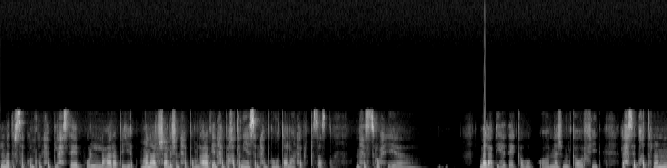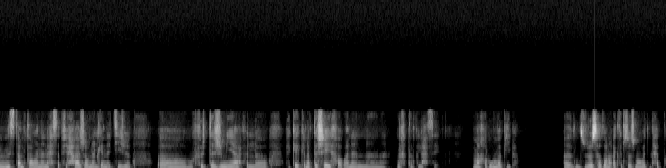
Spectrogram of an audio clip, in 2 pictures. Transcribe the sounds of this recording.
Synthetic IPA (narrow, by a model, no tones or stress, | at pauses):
ɪlmad̪ɾˤɑsakʊnt̪nħɪbːɪlʔaħsɛːbwɪlʕɑɾˤɑbɪjːa̰mænəʕɾɑfʃʕalɛːʃnħɪbːhʊmɪlʕɑɾˤɑbɪjːanħɪbːxɑt̪ˤɑɾˤnjɛːsəɾnħɪbːlmʊt̪ˤɑːlɑʕnħɪbːɪlqɨ̥sˤɑːsˤ | nħɪsːɾuːħi | mælʕabiɦæðɛːkæwnæʒːɪmnkæwːɪɾfḭː | ɪlʔaħsɛːbxɑt̪ˤɾˤːɪst̪æmt̪ɪʕwʔænænɪħsabfiħaːʒawnɪlɡænːæt̪iːʒa | fit̪ːæʒmiːʕfilhækɛːkænæb̚d̪æʃɛːjxæwʔæ̰næ | nɪxd̪ɪmfilʔaħsɛːb̥̚ | mæxɾhuːmabiːʔa | zuːzhɑðˤuɾnʔæ̰kθɑɾˤzuːzmæwɛːd̪nħɪbː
